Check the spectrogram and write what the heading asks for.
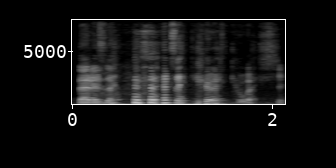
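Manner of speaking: awkward laughing through words; slow, laughing it off; nervous laugh. Real, not acted. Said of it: "stop doing that little awkward laugh".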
